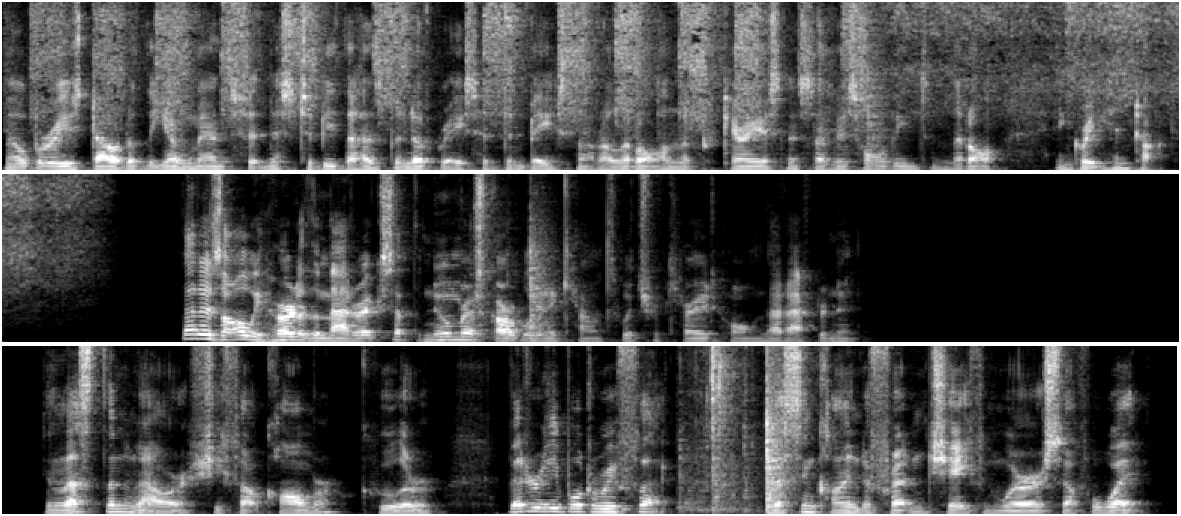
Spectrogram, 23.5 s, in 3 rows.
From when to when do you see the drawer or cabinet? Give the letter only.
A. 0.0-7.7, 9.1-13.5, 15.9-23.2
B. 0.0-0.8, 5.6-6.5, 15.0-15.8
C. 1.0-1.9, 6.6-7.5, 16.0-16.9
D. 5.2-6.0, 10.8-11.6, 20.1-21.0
D.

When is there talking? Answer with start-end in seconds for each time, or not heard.
0.0-7.7, 9.1-13.5, 15.9-23.2.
